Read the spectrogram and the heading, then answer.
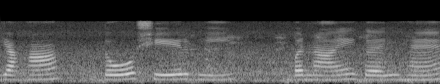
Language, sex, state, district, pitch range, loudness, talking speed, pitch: Hindi, female, Haryana, Rohtak, 215-235 Hz, -18 LUFS, 95 wpm, 220 Hz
